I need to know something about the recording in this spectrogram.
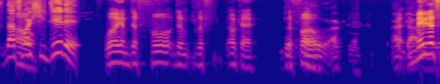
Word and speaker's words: Willem Dafoe: Willem Dafoe? DEFOOR. I know, but that's why she did it. William Defoe.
